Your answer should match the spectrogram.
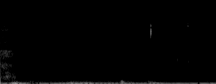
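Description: A faint single computer-mouse click about a second and a half in, over a low steady background hum.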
